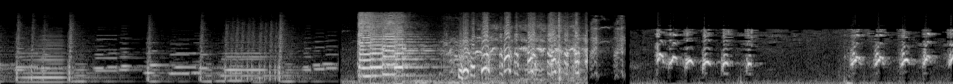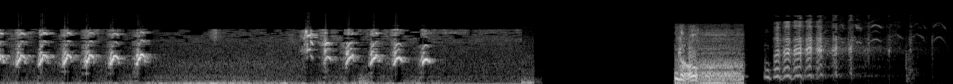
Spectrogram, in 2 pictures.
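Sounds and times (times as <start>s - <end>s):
rapid goose-like honking: 3.6s - 4.6s.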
